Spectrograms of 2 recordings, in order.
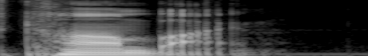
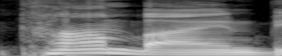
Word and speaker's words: combine: And remember, in football, you put the emphasis on the second syllable. It's not offense, defense, and combine. It's offense, defense, combine.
